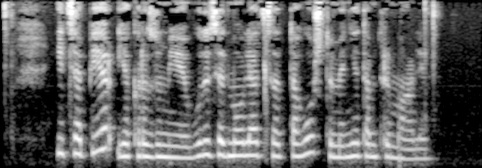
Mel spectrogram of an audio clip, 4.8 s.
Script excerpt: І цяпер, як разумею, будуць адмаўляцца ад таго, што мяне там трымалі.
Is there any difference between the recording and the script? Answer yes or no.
no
